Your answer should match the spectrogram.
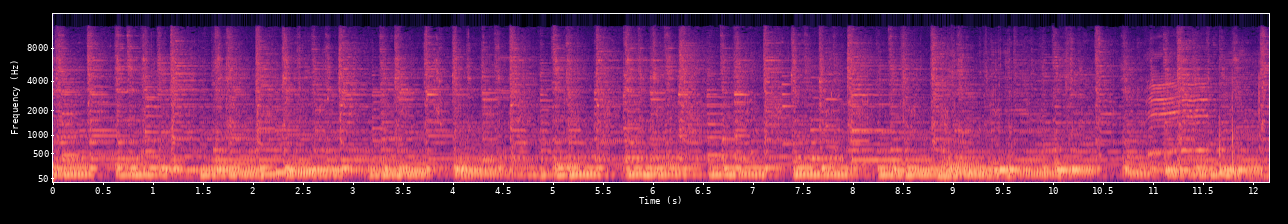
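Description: Instrumental passage of Chilean folk music: several acoustic guitars strummed briskly in a steady rhythm. A voice begins singing near the end.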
